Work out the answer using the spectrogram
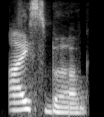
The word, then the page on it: iceberg: Indian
